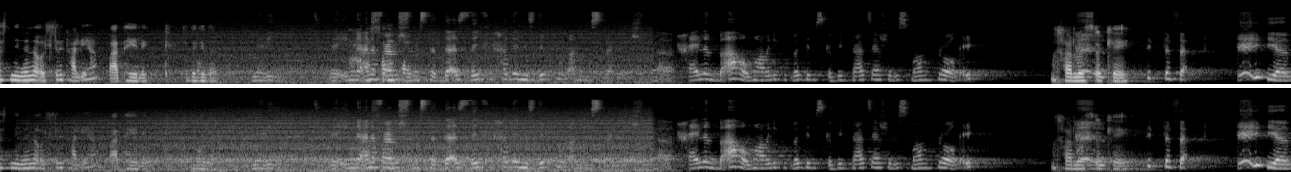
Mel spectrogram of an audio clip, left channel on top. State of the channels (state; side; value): normal; both; correlation 0.43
